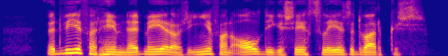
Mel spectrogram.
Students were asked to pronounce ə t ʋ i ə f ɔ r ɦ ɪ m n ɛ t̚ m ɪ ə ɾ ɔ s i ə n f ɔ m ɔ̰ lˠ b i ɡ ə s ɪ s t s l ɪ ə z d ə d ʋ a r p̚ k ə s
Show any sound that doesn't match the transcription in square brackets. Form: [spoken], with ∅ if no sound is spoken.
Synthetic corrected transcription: ə t ʋ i ə f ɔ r ɦ ɪ m n ɛ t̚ m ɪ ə ɾ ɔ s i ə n f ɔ [n] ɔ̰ lˠ [d] i ɡ ə s ɪ [x] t s l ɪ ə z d ə d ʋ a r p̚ k ə s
